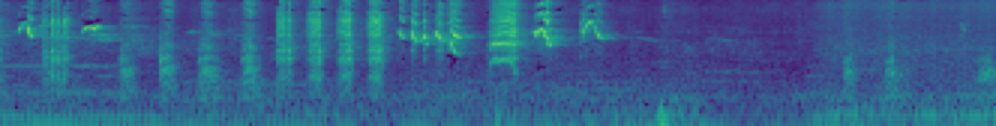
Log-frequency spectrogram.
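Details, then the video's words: Javan myna singing in a morning training recording for captive mynas: a rapid burst of harsh chattering pulses mixed with short whistles, then a quieter stretch with scattered chirps over constant low background rumble. "Masteran Burung Jalak Kebo Wajib Putar Setiap Pagi Bikin Jalak Cepat gacor"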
